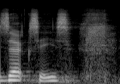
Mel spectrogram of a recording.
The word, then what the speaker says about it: Xerxes: So cast your mind back to the Persian Empire about 500 years before Jesus was born, and enter King Xerxes. I'm hoping that's how you say it. That's what Chris told me, Xerxes.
